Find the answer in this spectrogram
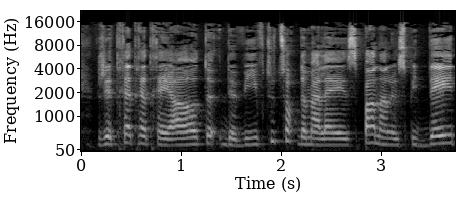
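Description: A woman with a Quebec accent, moderate pace and ordinary pitch variation. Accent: Québécois French. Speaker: TV recap podcaster. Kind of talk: casual solo recap. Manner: animated.

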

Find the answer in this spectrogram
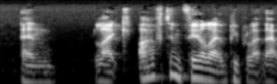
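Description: In a very clean recording with a silent background, a man speaks. His voice is somewhat breathy, with lively intonation. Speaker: film director and podcaster. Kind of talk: casual chat.

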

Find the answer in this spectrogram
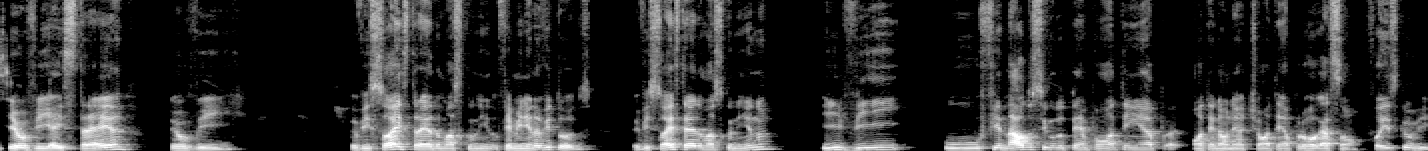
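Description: This is an unremarkable speaking voice from a man at a medium pitch. He keeps a moderate pace with ordinary pitch variation. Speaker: podcast co-host. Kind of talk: casual chat.

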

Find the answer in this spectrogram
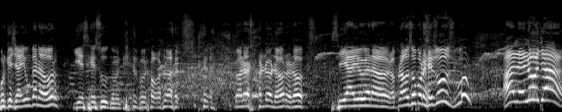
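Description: Speaking at a fairly slow pace in a raised, projected voice, the speaker sounds animated, with lively intonation, noticeable background noise and audible room echo. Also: man, high pitch for a man. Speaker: comedian. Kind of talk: stand-up warm-up. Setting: stage with audience.

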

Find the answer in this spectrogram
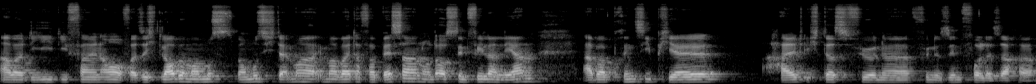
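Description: A man at a medium pitch and moderate pace, with monotone, flat intonation. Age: 20s. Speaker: football referee. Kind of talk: casual chat. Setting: in a pavilion at the club grounds.

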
